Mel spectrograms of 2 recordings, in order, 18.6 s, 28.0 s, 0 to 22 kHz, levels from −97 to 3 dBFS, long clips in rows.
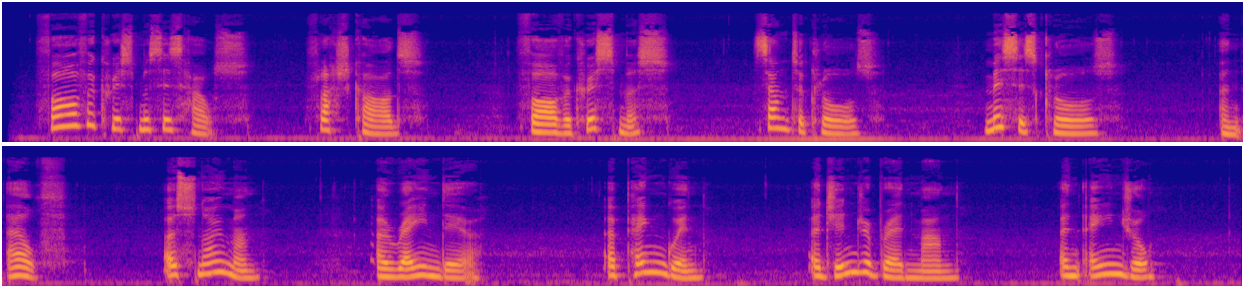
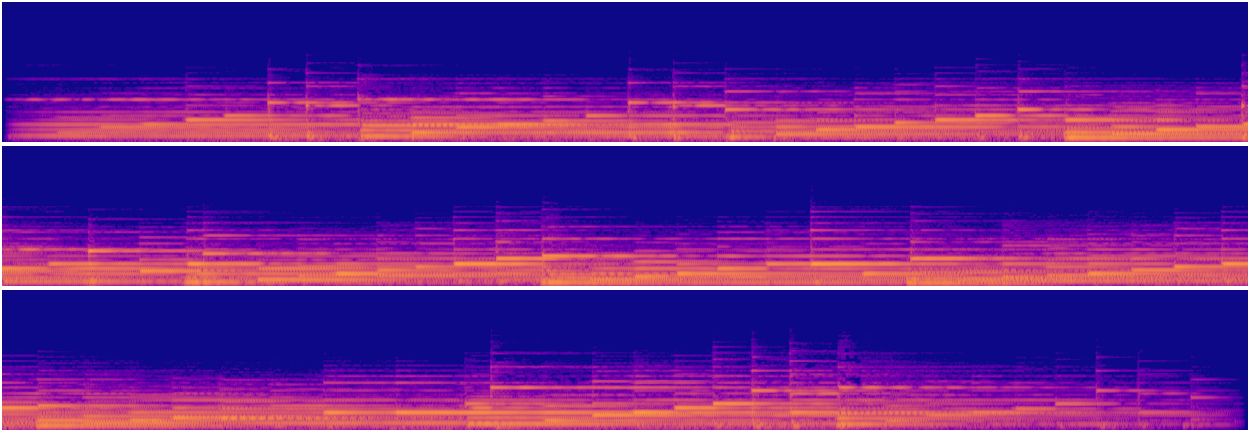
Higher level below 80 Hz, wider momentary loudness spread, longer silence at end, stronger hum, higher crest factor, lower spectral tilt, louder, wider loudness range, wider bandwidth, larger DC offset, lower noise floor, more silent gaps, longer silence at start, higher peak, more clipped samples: second, -52 dBFS vs -46 dBFS; first, 16 LU vs 8 LU; first, 0.45 s vs 0.3 s; neither; about the same, 20 dB vs 16 dB; second, -5 dB/octave vs -10.5 dB/octave; first, -23 LUFS vs -29 LUFS; about the same, 3 LU vs 3 LU; first, 16 kHz vs 4.3 kHz; neither; first, -58 dBFS vs -51 dBFS; neither; first, 0.3 s vs 0.1 s; first, -4 dBFS vs -14 dBFS; neither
